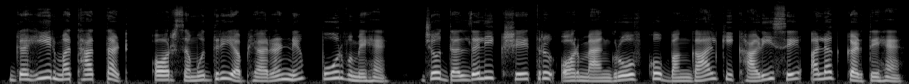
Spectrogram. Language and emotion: Hindi, neutral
